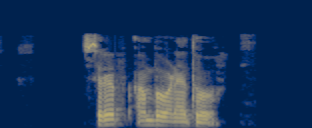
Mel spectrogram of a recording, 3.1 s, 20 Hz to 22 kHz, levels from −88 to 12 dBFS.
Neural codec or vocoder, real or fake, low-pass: none; real; 7.2 kHz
